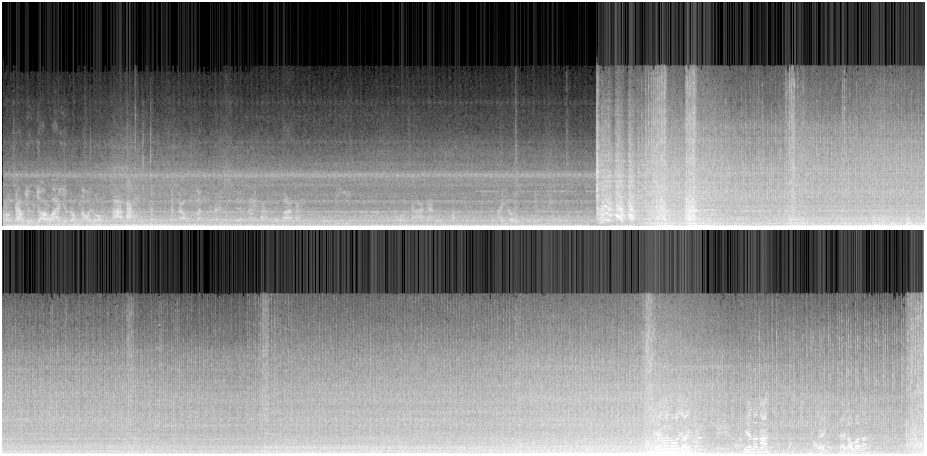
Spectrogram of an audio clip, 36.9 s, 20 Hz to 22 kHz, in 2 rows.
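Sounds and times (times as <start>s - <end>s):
tractor diesel engine rumbling: 0.0s - 36.9s.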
